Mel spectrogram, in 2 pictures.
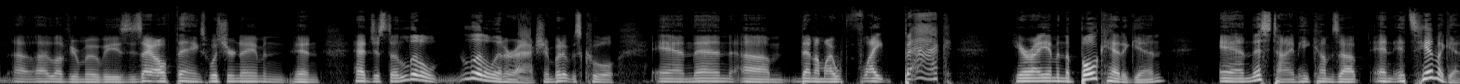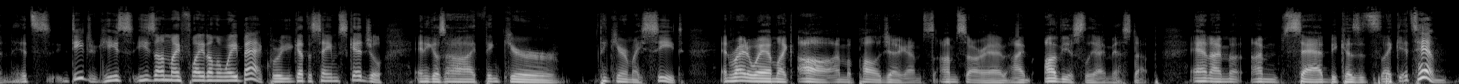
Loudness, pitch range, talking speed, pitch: -23 LUFS, 115-150 Hz, 215 wpm, 130 Hz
